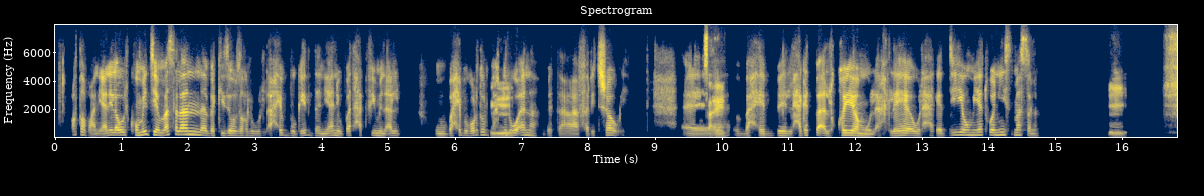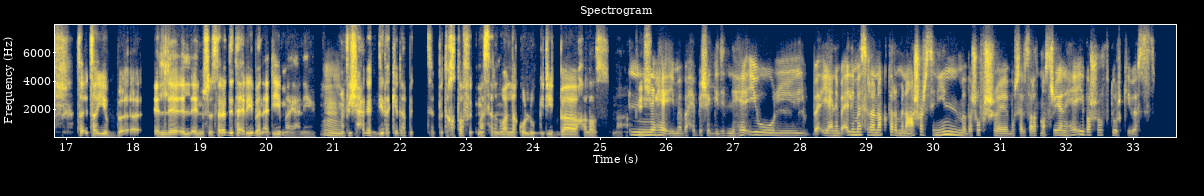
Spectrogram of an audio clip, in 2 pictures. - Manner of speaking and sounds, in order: none
- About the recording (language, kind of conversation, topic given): Arabic, podcast, إيه المسلسل اللي في رأيك لازم كل الناس تتفرّج عليه؟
